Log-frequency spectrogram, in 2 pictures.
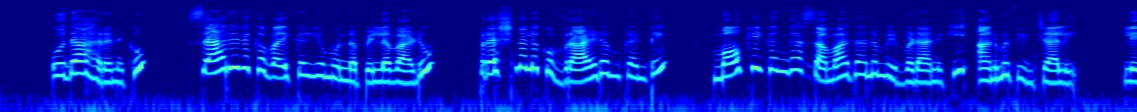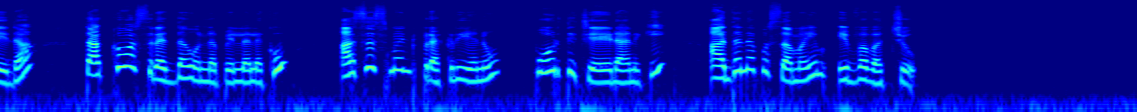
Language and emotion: Telugu, neutral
